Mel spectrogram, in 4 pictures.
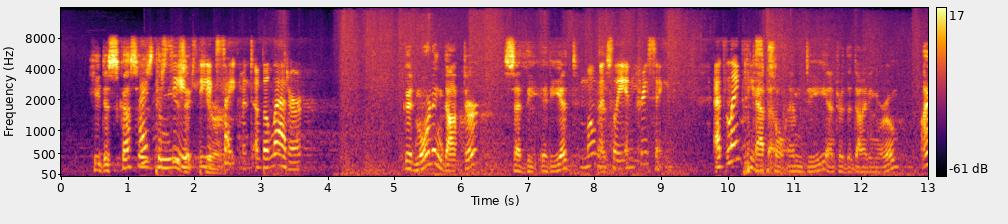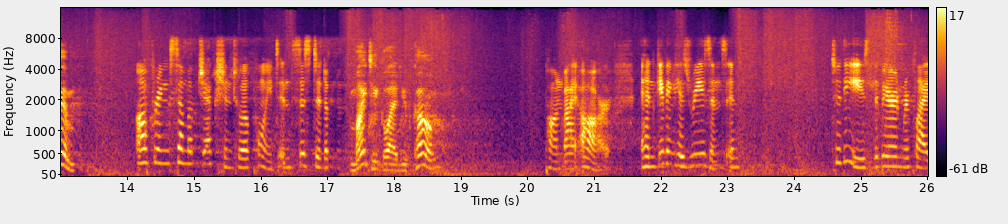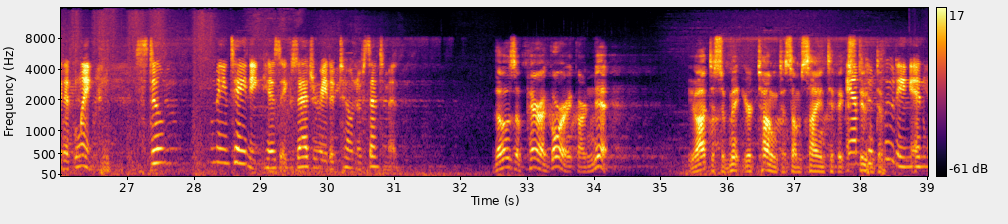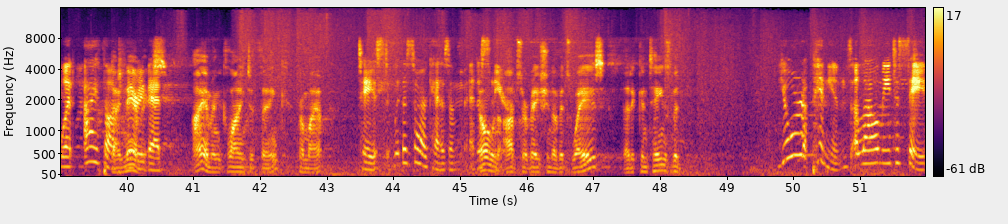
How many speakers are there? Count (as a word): two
